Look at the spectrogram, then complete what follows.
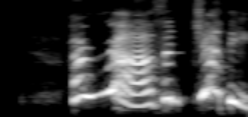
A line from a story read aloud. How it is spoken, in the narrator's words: cried Santa Claus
